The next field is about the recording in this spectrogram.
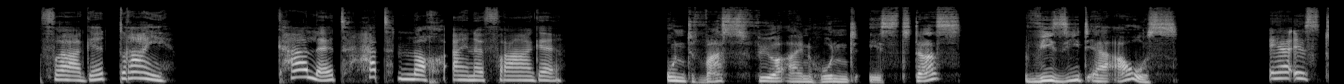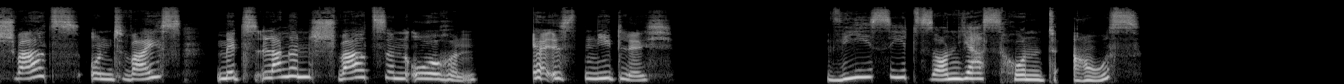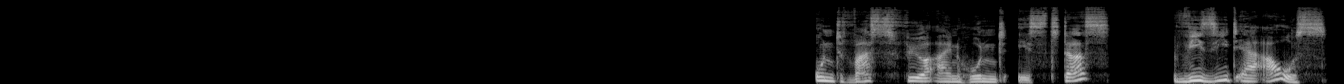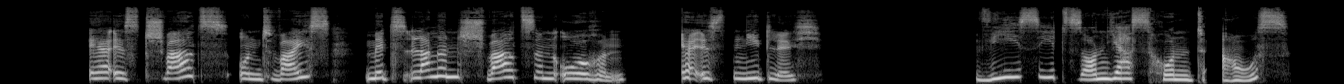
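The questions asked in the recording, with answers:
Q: Wie sieht Sonjas Hund aus?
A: schwarz und weiß mit langen schwarzen Ohren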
